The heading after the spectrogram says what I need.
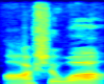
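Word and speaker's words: Oshawa: and PhD student at Ontario Tech University in Ashawa on Ontario did I pronounce that correctly you absolutely did okay she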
